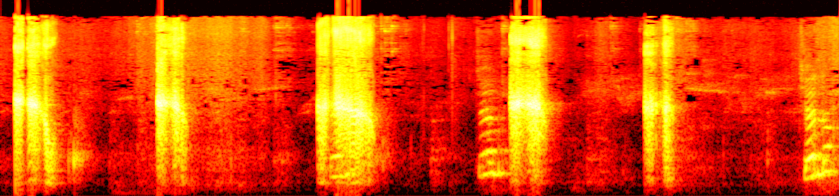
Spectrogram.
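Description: A baby squeals and babbles up close.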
